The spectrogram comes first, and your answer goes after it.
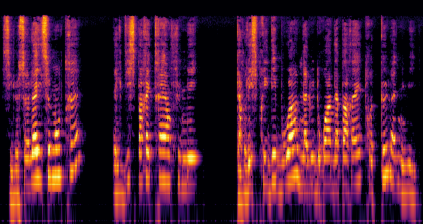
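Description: A woman reading a children's storybook aloud, expressive and unhurried. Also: mid-range voice.

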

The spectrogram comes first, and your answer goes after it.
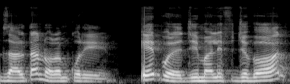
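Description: High-voiced man teaching slow recitation. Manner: slow, drawn-out syllables with repeated prompts to read along. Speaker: Quran reading teacher. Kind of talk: spelled-out recitation lesson.

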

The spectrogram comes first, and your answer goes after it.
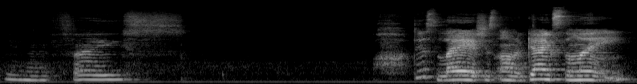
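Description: A woman's voice: medium pitch, measured pace, sharp tone, distant mic. A young woman vlogger chatting casually in a sassy, playful, slangy way as she gets ready for a night out. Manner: sassy, playful, slangy, peppering talk with "honey". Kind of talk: casual vlog chat while getting ready to go out. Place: small bathroom, indoors. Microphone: camera a step away or handheld. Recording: echoey bathroom, faint background noise.

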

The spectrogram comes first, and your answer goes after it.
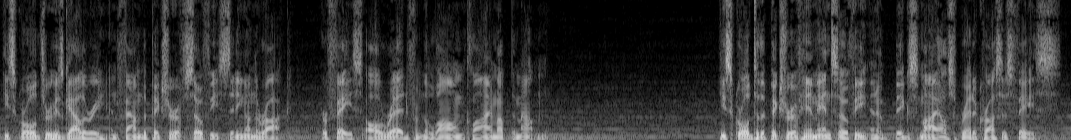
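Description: Male audiobook narrator, very low voice, animated melodic reading. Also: normal speed, soft background music. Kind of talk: scripted narration.

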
